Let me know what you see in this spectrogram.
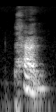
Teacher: its place of articulation is bilabial because when we try to say per our both lips is touching each other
